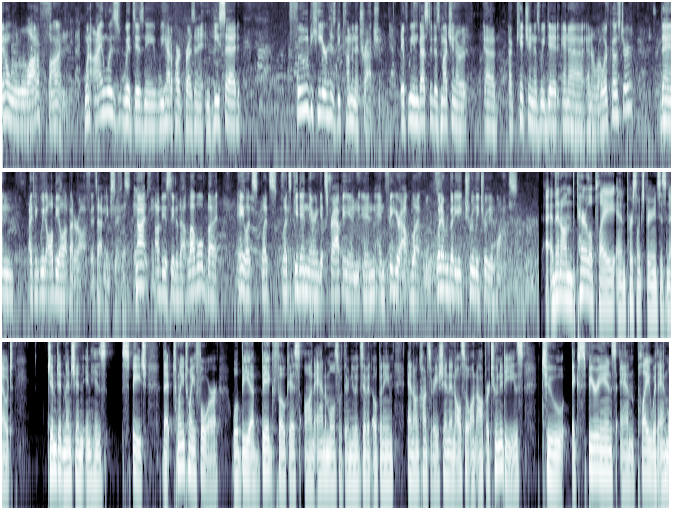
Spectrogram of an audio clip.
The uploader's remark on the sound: SPECIAL: Exploring Authentic Reality at the IAAPA North American Trade Summit. This year’s North American summit took 134 attendees on 5 facility tours in the San Diego area over 4 days. This episode features on-location audio.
